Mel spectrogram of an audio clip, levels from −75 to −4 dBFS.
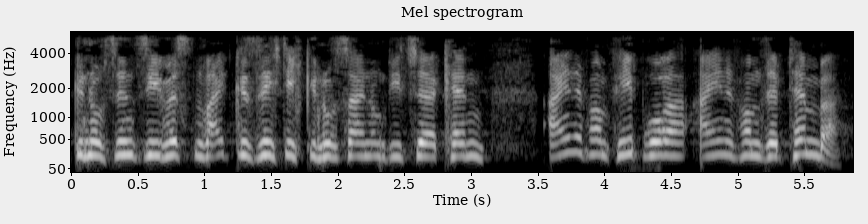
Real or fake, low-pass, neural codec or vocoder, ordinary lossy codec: fake; 5.4 kHz; vocoder, 22.05 kHz, 80 mel bands, Vocos; none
